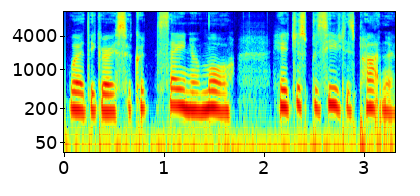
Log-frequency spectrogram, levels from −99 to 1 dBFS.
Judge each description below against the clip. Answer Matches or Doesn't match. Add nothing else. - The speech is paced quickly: Matches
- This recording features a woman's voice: Matches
